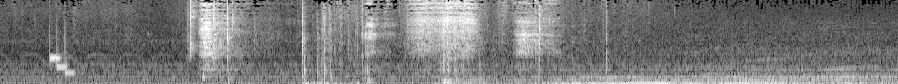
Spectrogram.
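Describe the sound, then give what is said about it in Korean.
A few short electronic beeps and some clicks, then a car engine is started for departure, turning over and settling into a low, steady rumble that swells louder toward the end. “예, 예, 출발하려고 시동 걸었어요.”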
